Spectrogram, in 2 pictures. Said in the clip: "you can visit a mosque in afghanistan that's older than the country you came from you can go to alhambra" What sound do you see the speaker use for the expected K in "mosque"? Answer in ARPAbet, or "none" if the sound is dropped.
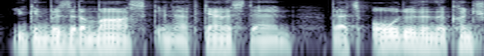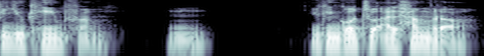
K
